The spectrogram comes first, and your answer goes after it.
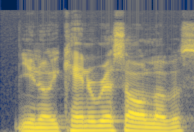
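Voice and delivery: ordinary talk

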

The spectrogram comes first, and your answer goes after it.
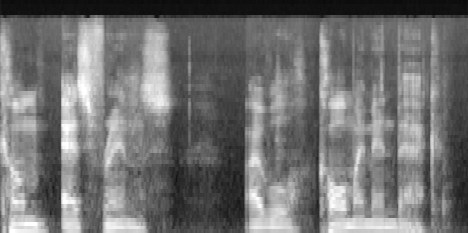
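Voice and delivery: low, distant voice carrying from far away. Voicing an unseen speaker at the end of a long hallway: voice from far away. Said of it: "sounds like it's being spoken from really far away".

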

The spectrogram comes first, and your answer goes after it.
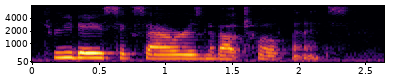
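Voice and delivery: ordinary delivery

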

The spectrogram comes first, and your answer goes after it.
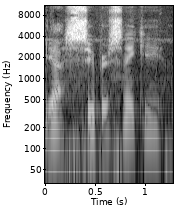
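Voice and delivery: sarcastic, mocking tone. Spotting a hidden enemy player in a game, sarcastic. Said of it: "I was being sarcastic".

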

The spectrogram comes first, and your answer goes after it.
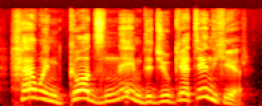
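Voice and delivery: very high, shrill, loud screamed outburst. The general finds Rainsford standing in his bedroom and screams at him. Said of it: "screamed the general".

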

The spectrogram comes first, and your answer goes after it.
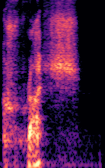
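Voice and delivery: "crash" whispered under the breath. Asking whether they are getting ready for the crash, whispered 'crash'. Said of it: "I tried to whisper that then".

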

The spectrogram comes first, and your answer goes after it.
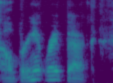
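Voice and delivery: hushed half-whisper under the breath. Retelling taking trash can lids to sled on: imitating own half-whisper. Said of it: "whisper under my breath".

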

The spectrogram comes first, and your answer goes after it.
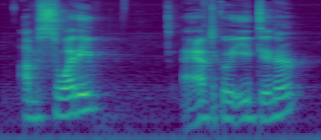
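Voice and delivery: ordinary talk

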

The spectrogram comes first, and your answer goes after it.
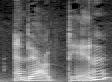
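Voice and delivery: ordinary delivery

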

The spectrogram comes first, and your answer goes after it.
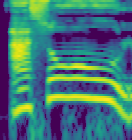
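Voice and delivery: shouted azul with loud stress on zul. Spanish stress lesson, calling the word out: call out azul, stress on zul. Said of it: "Se escucha más al final".

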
